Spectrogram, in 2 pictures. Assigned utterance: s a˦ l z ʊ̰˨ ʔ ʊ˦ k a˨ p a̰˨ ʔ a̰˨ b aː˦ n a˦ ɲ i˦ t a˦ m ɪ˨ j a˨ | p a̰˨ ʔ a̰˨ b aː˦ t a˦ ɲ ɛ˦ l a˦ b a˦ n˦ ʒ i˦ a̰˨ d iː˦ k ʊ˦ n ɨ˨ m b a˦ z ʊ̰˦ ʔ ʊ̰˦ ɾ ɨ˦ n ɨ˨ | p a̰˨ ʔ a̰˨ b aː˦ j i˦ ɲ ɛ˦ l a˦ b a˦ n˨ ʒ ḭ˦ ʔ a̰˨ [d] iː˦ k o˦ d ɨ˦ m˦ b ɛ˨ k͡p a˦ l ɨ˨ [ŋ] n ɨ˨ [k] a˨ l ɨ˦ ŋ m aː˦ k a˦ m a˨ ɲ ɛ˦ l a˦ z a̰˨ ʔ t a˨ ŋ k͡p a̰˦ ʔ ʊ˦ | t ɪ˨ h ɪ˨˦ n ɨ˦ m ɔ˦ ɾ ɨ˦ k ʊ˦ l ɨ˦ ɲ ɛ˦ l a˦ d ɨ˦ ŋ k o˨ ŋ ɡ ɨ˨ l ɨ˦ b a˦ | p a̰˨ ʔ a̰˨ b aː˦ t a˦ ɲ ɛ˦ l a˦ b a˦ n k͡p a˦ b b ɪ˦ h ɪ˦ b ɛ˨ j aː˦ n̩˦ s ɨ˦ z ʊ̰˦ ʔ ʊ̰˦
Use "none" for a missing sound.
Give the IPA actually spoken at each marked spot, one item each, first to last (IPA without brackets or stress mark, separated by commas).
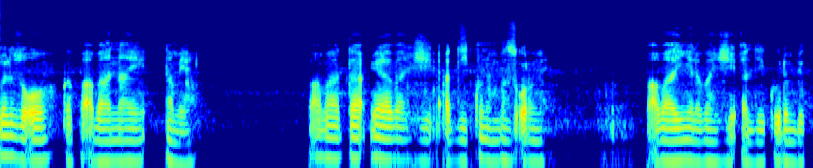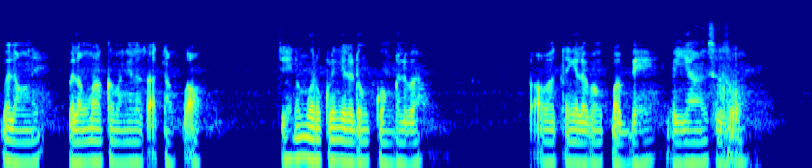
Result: d, ŋ, k͡p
